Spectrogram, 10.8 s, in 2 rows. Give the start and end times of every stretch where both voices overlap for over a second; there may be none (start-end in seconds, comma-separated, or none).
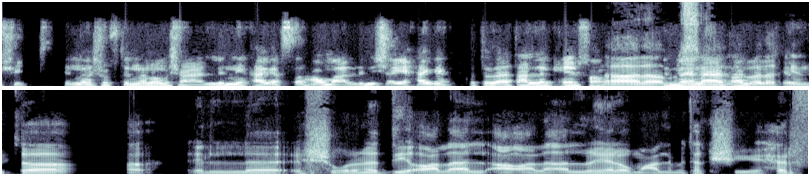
4.0-5.4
